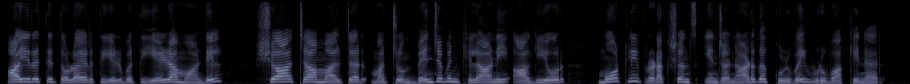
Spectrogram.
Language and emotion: Tamil, neutral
